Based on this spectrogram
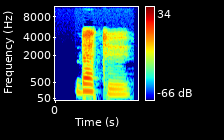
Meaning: letter (written character)
- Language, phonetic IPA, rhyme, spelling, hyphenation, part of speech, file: Hungarian, [ˈbɛtyː], -tyː, betű, be‧tű, noun, Hu-betű.ogg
